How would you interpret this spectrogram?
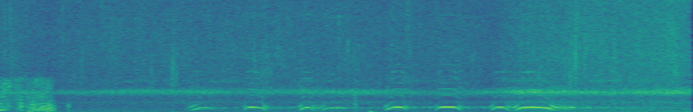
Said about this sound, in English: That's the barred owl. Here we go.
